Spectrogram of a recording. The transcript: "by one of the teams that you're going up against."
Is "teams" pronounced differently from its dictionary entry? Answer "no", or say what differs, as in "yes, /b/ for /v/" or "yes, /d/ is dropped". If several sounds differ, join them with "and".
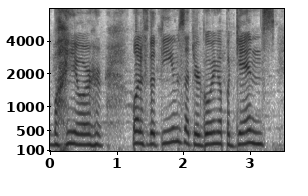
yes, /s/ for /z/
